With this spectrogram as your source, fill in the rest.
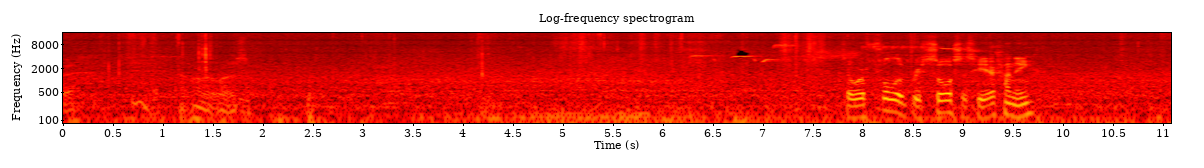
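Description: Bees buzz in a low, steady hum.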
